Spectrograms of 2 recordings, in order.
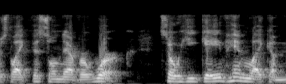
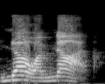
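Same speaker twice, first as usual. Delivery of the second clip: put-on Brooklyn accent with raised pitch; 4 semitones higher than usual. Answer the director you hated and fought on set, in Harvey Keitel's Brooklyn accent. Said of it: "that Brooklyn accent of yours".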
